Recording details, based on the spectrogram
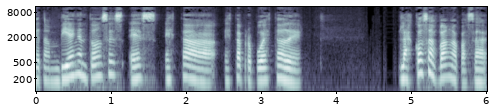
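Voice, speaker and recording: At a very slow pace, a woman speaks at medium pitch with ordinary pitch variation in a dry, close sound with no echo. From Cuba, Havana. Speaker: yoga teacher and musician. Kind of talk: casual chat.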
